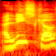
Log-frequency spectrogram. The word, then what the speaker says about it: Jalisco: I butchered that once again immensely. Jalisco, thank you.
